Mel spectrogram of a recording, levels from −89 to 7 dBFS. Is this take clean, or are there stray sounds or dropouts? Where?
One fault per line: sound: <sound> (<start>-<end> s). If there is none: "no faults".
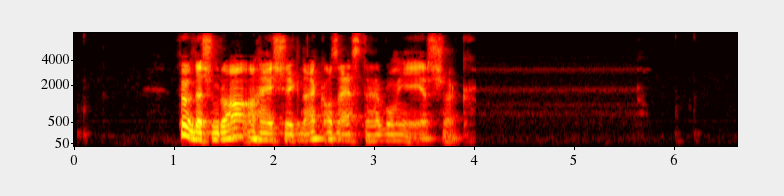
no faults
